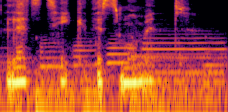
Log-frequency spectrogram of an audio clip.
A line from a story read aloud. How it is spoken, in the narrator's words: she whispered back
